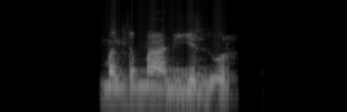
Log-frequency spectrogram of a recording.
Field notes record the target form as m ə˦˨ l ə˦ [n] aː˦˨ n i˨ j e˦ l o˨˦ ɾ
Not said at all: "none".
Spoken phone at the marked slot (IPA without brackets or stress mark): m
